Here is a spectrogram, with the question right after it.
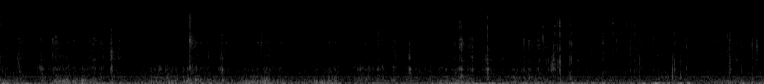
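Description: A small, hollow silver glitter fabric clutch purse with metal trim is held in both hands and scratched and tapped with long nails. The result is a dense run of quiet, crinkly scratches and sharp, short taps over a low rumbling undertone, with a faint steady hum throughout.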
